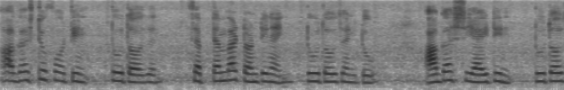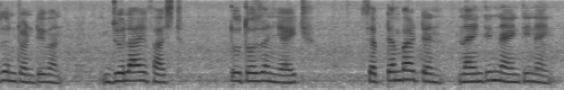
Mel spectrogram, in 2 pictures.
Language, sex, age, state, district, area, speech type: Telugu, female, 45-60, Andhra Pradesh, Visakhapatnam, urban, spontaneous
